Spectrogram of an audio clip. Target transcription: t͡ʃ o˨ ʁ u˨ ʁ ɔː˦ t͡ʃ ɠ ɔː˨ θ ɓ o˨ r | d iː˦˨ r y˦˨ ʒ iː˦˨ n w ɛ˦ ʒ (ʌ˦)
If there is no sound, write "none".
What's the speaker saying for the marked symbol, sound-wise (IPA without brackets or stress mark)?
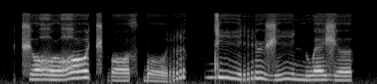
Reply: ə˦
